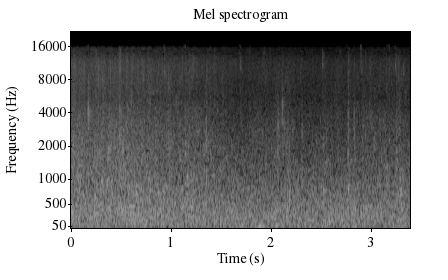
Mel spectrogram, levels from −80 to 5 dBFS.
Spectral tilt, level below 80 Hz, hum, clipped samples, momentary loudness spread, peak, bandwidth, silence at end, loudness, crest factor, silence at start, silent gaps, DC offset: -4 dB/octave; -42 dBFS; none; under 0.1%; 5 LU; -12 dBFS; 17 kHz; 0 s; -30 LUFS; 18 dB; 0 s; none; under 0.1%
